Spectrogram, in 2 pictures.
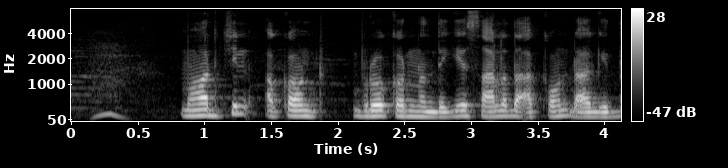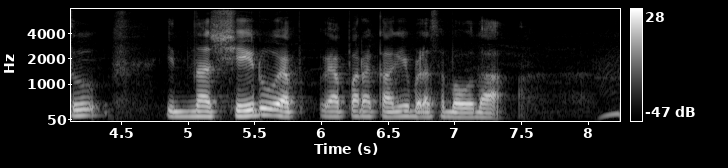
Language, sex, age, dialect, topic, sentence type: Kannada, male, 25-30, Mysore Kannada, banking, statement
